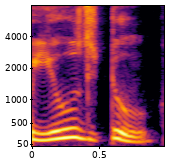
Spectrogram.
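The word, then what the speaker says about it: used to: मीरा मीरा नाम की एक लड़की थी हु यूज्ड टू wear the same fragrance तो वो क्या किया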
